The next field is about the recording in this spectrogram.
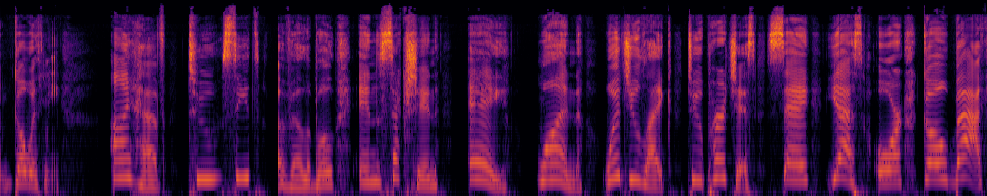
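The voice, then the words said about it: Robotic automated-machine voice. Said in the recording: “mimic this robot voice”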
